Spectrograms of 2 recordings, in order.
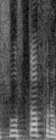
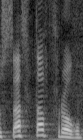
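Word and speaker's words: состав: 강세는 이음절입니다. 그래서 소스타프로 발음하시면 안 되고 사스타프라고 발음을 하시고요.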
